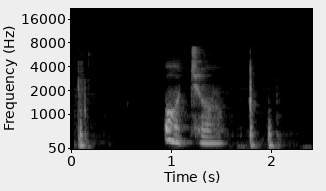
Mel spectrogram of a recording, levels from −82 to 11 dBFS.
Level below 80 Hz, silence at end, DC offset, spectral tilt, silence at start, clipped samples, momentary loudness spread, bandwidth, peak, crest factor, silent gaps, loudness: -66 dBFS; 0.35 s; under 0.1%; -5.5 dB/octave; 0.05 s; under 0.1%; 14 LU; 7.4 kHz; -12 dBFS; 22 dB; 0.44-0.48 s, 0.65-0.91 s; -32 LUFS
